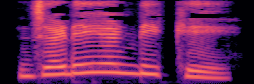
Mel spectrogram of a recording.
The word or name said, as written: ಜಡೆಯಡ್ಡಿಕೆ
